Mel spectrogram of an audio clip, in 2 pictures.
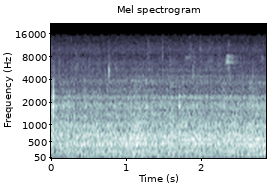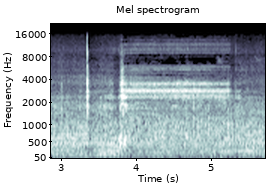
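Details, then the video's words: Long-tailed tits feeding and migrating; one gives a dry, buzzy, high churr lasting about a second and a half, with a thin high note earlier, over steady background rumble and a sharp click. Long-tailed tit. "Long-tailed Tit / Aegithalos caudatus / Ilgauodegė zylė / Длиннохвостая синица"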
